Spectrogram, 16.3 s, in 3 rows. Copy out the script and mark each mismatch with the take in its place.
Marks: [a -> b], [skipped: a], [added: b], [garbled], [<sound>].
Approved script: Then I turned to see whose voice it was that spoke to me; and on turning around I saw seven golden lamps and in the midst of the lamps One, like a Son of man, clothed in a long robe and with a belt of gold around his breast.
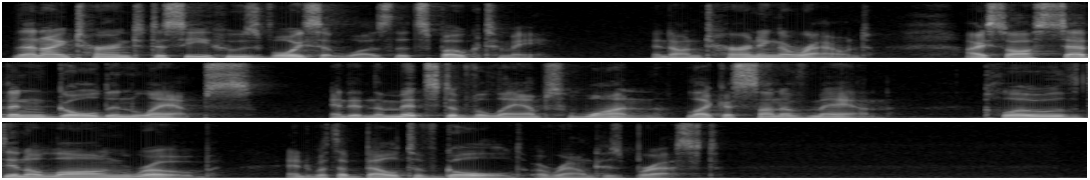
Then I turned to see whose voice it was that spoke to me; and on turning around I saw seven golden lamps and in the midst of the lamps One, like a Son of man, clothed in a long robe and with a belt of gold around his breast.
